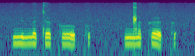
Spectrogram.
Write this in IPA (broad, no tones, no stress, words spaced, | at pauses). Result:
n̪yŋœtœkok | ŋ͡ǁœkœk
